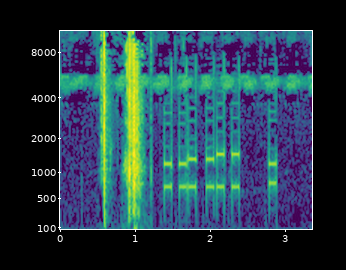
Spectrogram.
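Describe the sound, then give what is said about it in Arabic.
Two quick clattering knocks, then a run of about seven short telephone keypad dialing tones, clear, beeping at an uneven pace with a faint high whine underneath. “الهاتف.”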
